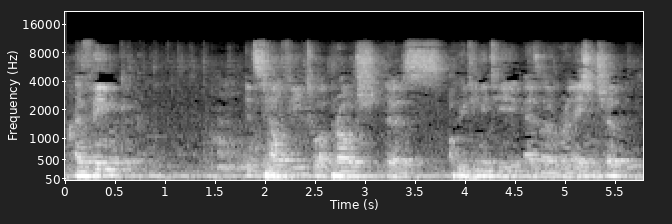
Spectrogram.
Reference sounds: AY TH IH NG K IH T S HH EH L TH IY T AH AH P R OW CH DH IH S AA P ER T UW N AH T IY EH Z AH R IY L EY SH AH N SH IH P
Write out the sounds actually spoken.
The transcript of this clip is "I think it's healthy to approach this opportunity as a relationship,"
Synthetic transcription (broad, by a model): AY TH IH NG K IH T S HH EH L TH IY T AH AH P R OW CH DH IH S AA P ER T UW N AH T IY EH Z AH R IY L EY SH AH N SH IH P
